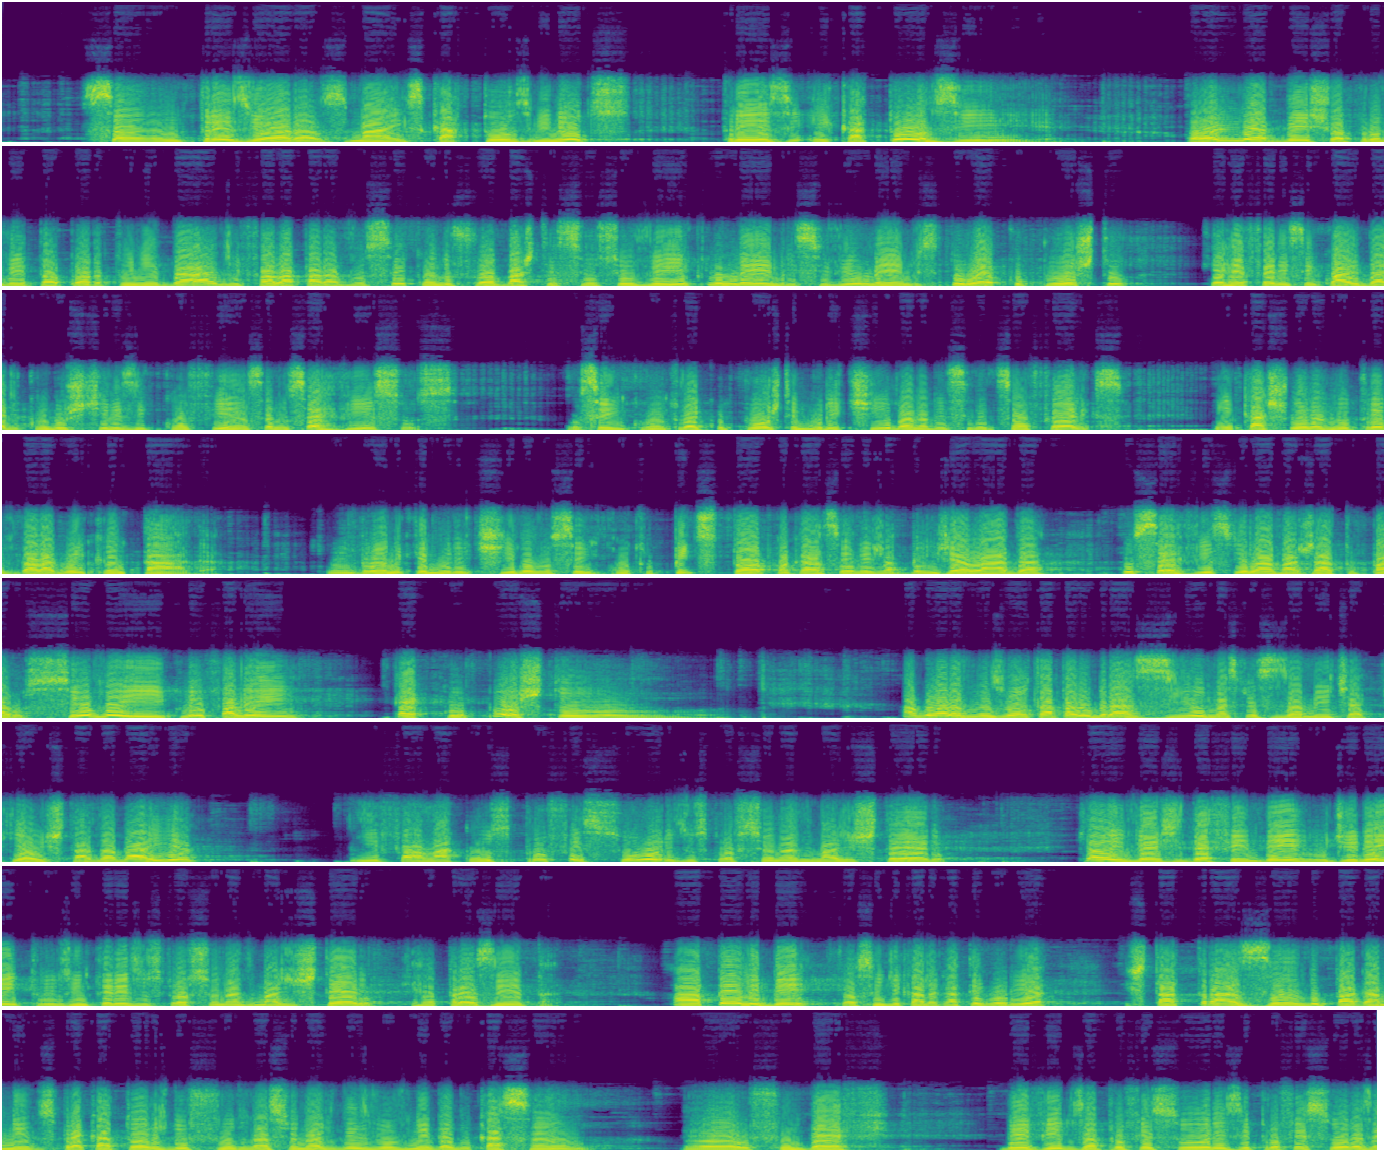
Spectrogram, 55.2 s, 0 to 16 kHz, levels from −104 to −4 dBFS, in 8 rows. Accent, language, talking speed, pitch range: Brazilian, Portuguese, 165 wpm, 120-150 Hz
